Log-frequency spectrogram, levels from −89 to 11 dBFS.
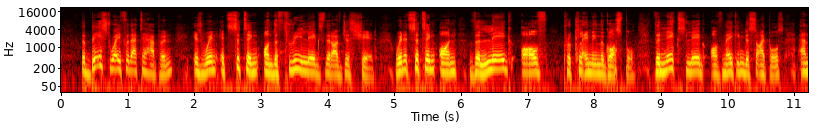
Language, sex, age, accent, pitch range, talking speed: English, male, 30-49, British, 130-165 Hz, 195 wpm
